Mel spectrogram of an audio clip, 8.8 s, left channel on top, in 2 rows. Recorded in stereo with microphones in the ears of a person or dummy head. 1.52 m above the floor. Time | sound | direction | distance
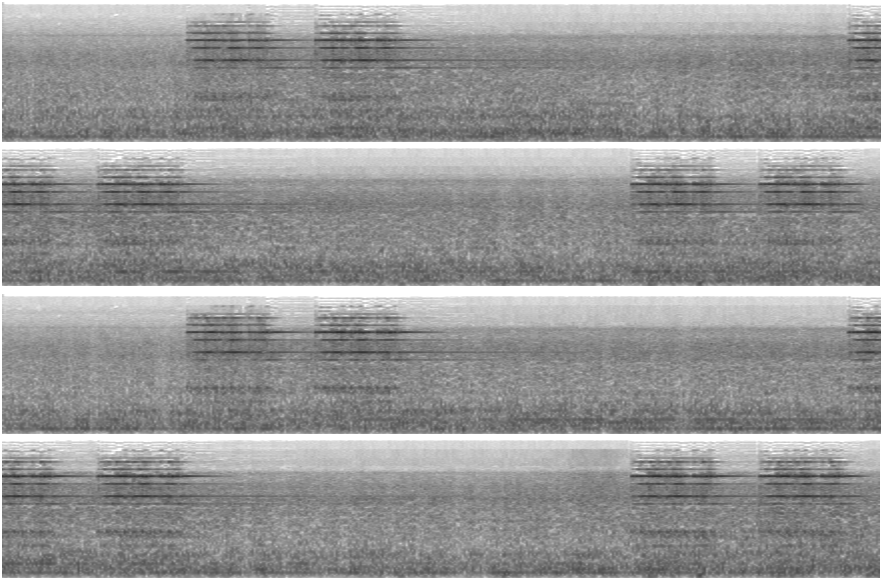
0.9 | a phone ringing | centre (ahead or behind) | 2 m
